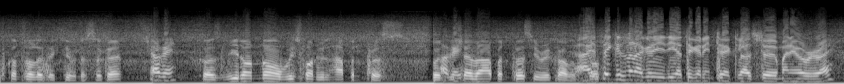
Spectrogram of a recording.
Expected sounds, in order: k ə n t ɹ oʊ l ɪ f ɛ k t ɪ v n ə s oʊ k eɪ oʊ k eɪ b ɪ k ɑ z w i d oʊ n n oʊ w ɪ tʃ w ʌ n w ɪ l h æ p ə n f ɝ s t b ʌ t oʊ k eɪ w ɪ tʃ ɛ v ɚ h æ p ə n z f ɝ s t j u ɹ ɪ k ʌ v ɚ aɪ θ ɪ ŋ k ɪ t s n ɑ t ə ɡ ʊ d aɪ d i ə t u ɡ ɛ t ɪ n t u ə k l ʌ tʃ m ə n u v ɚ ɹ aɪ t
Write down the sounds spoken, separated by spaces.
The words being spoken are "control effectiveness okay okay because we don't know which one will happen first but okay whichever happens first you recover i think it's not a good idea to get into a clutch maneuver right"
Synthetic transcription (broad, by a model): k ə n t ɹ oʊ l ɪ f ɛ k t ɪ v n ə s oʊ k eɪ oʊ k eɪ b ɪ k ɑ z w i d oʊ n n oʊ w ɪ tʃ w ʌ n w ɪ l h æ p ə n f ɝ s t b ʌ t oʊ k eɪ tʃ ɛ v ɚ h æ p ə n f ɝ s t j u ɹ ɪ k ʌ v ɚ aɪ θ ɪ ŋ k ɪ t s n ɑ t ə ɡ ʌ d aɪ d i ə t u ɡ ɛ t ɪ n t u ə k l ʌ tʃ m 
